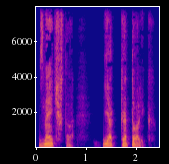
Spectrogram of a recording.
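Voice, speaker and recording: A man voicing a big, coarse, angry ship's stoker with a rough, defiant, scornful manner, in an audiobook. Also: on the low side, expressive, takes it slowly, dry recording, clean studio sound, heavily acted. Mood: gruff.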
